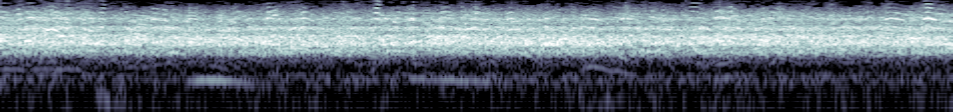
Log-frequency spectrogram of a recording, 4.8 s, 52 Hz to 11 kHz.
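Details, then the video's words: Roost departure of over 83,000 Greater white-fronted geese at dawn, Miyajima-numa, 23 April 2017, in poor weather: an even, massed chorus of honking, with a few lower drawn-out sounds faintly beneath it. "マガン ねぐら立ち"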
